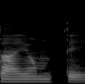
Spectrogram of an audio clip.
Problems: none marked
